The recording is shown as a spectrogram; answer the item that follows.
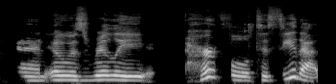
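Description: Speaking at a fairly slow pace with an American accent, the voice carries a passionate tone and lively intonation on a very clean recording with a silent background. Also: woman. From Owens Valley, California (Paiute reservation). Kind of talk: interview conversation.

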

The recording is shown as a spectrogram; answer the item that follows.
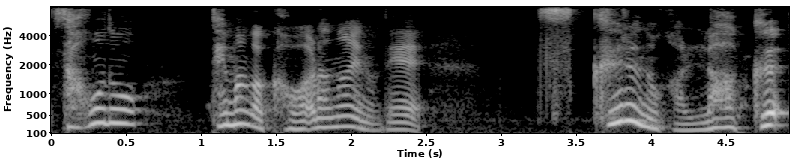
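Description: Her pitch swinging very widely, a woman speaks in a dark, mellow tone. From Japan, outside Hokkaido. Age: 30s. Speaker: radio and TV announcer. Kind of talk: casual solo talk while cooking. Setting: at home.

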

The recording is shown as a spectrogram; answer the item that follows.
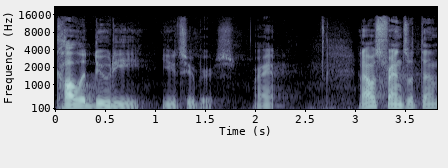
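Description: A man talks at a fairly low pitch. His pitch variation is ordinary. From moved around: Kansas, Oklahoma, England, Houston. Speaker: YouTuber. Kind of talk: casual chat. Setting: remote outdoor setup in LA.

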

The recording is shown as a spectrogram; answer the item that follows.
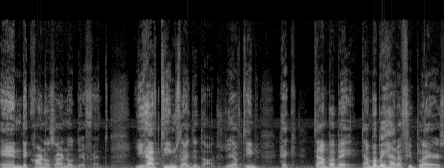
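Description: Speaking very fast with a Spanish accent at a fairly low pitch, a man is heard on a very clean recording with a silent background. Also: ordinary pitch variation. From Tijuana, Mexico. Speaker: baseball podcast co-host. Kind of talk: casual chat.

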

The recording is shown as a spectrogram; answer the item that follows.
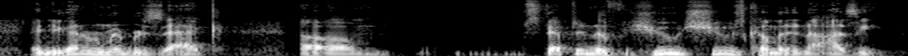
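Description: A man's medium-pitched voice with vocal fry and very wide pitch swings, at a moderate pace with long, frequent pauses. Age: 50s. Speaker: podcast host and metal musician. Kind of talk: casual interview chat.

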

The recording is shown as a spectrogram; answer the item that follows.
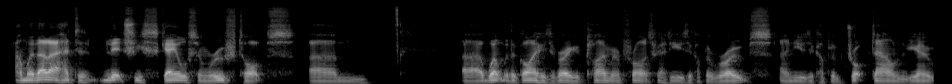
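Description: On a very clean recording with a silent background, a man with an English accent and a very deep, low pitch speaks at a fairly quick pace in monotone, flat intonation. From England. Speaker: urban explorer. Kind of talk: casual interview. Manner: halting, repetitive fillers.

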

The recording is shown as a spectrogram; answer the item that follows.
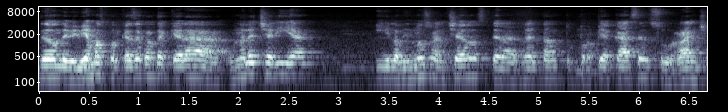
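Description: A fairly high male voice with ordinary pitch variation over noticeable background noise. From Tijuana, Baja California, Mexico. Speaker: off-road content creator. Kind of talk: casual interview chat. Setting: workshop recording space.

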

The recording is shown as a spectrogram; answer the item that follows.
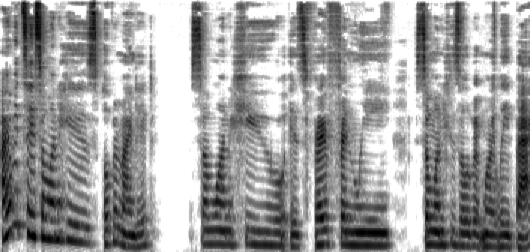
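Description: In a plain, everyday voice, a woman speaks with an American accent. Her pitch is medium, with ordinary pitch variation and a moderate pace. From US South, Charleston, South Carolina. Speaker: plastic surgery resident. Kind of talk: interview.

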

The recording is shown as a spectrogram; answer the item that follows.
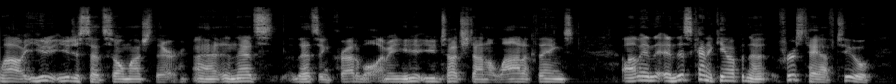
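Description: A man with a plain, everyday voice, a medium pitch, ordinary pitch variation and a moderate pace. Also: very clean recording, silent background. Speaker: podcast co-host. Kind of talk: casual interview. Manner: warm, encouraging.

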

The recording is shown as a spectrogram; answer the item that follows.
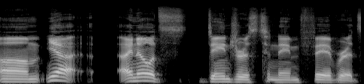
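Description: A man talks in an unremarkable speaking voice at a moderate pace, his intonation fairly even. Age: 30s. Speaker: podcast host and touring musician. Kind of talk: casual chat. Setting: on tour in Mexico City.

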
